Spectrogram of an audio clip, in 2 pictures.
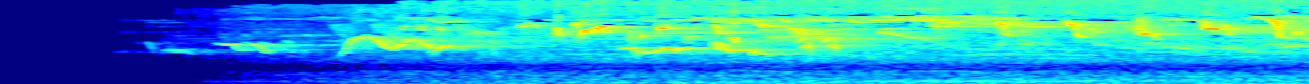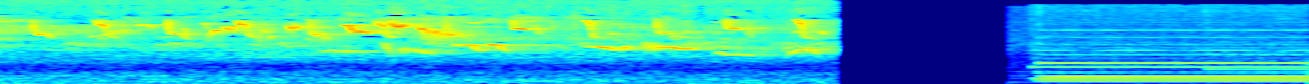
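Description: Several birds chirping and singing together over a low steady background rumble. It starts about a second in and cuts off suddenly near the end, and held instrumental notes begin just before the end.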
